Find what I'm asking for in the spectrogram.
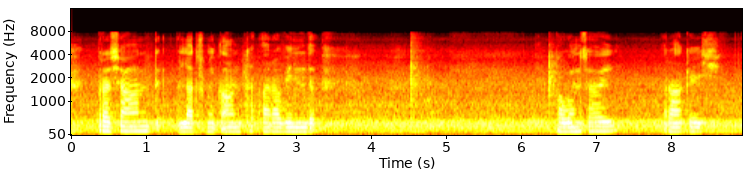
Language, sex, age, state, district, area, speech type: Telugu, male, 18-30, Telangana, Khammam, rural, spontaneous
